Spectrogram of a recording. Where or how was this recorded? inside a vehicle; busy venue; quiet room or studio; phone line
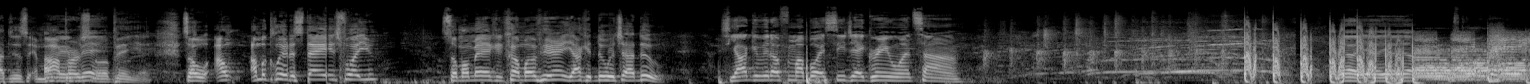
busy venue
